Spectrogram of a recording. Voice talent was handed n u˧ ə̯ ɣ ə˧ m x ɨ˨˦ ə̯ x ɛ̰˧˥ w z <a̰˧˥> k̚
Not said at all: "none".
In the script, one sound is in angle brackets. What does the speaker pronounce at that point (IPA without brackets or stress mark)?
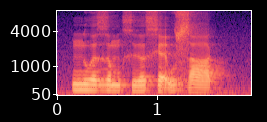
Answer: a˨˩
